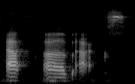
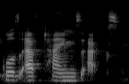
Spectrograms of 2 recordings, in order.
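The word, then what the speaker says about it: f of x: And this is how you say this. I'd recommend just writing it down because it's not y= f x, which is what we're kind of accustomed to from our previous math classes.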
